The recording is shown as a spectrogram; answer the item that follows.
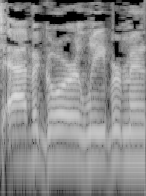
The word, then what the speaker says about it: Avigdor Lieberman: Now, who's this Avigdor Lieberman? Is that how you say it? – Yeah.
